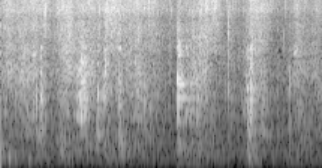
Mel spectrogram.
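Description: Uncooked rice fries in a hot pan for Mexican rice, with a bright continuous sizzle and rhythmic scraping stirs that swell and fade, plus a couple of sharper utensil knocks, close and fairly loud.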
